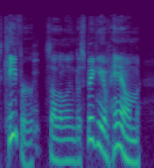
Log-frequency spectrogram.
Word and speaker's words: Kiefer: Speaking of Kiefer Sutherland, am I the only one that ever says Keither Sutherland?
